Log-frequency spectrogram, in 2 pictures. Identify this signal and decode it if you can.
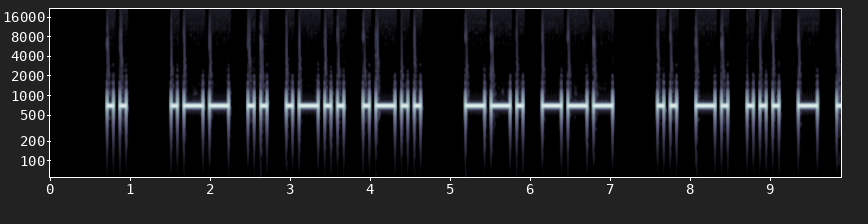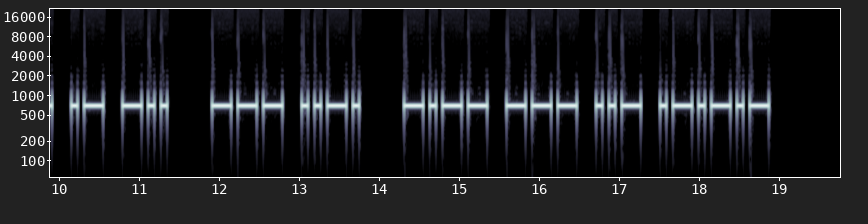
Morse code, heard as a keyed tone, about 16 wpm, 700 Hz. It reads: I WILL GO INSTEAD OF YOU.
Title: Sentences from Top 1000 Words - Review Part 4 - 15wpm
